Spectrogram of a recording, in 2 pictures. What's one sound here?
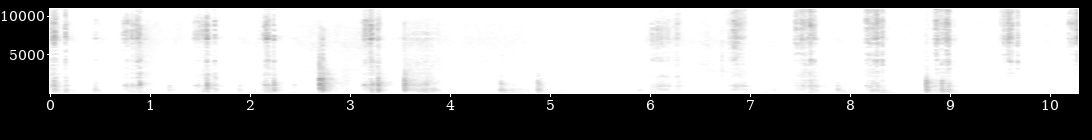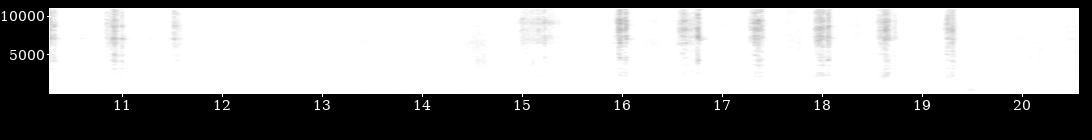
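Scissors snip through cloth in short, repeated cuts.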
